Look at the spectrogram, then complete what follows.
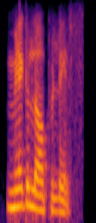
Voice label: "megalopolis", Indian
